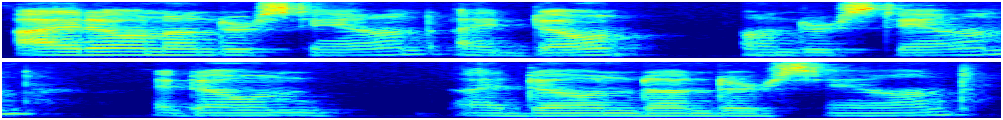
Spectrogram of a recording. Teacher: I tend to typically use that stop T on don't.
